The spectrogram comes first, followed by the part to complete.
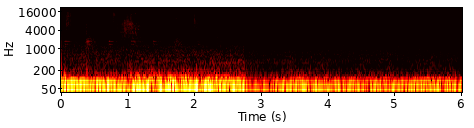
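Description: Logo-reveal sound effect: a loud, deep rumble with a few whooshing sweeps over it in the first three seconds, after which the rumble carries on a little quieter.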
